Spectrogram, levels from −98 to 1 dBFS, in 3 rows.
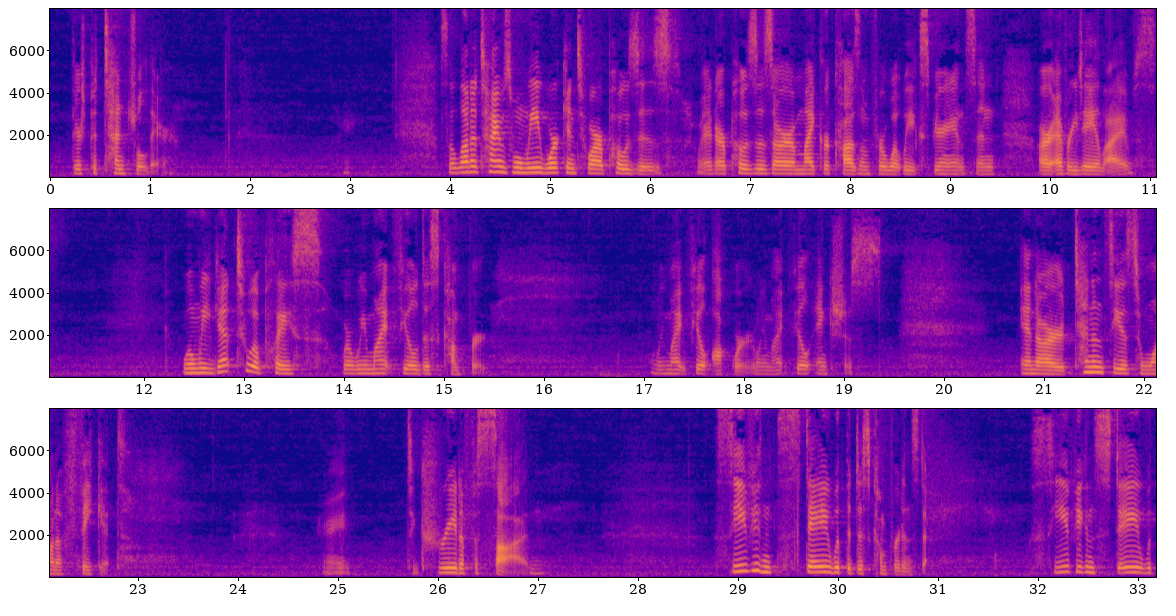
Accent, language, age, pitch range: American, English, 20-39, 180-235 Hz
